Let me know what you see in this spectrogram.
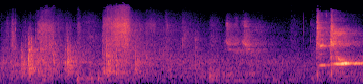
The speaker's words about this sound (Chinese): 循着小鸟的叫声，他们来到了草心旁，他们看到助听器就在对面的石头上，静静地躺着。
